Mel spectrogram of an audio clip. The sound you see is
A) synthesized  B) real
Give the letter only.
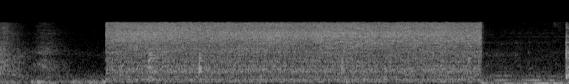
B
